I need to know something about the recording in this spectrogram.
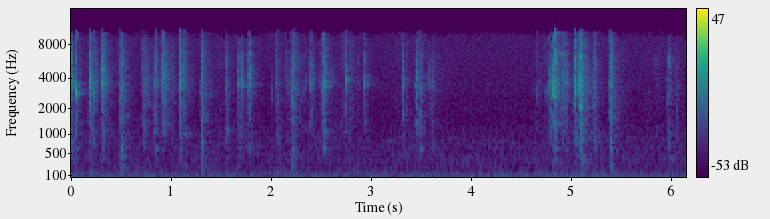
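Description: Typing on a computer keyboard: a fast run of keystrokes, then scattered taps and a short pause, then another quick cluster about five seconds in. A faint steady low hum sits underneath.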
